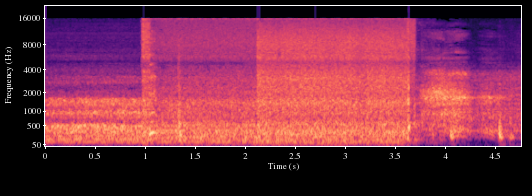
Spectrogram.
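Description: Static hisses loudly.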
